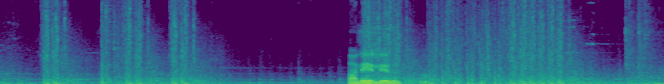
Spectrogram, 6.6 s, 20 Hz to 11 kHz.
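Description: Gunfire rattles in Uncharted 4 during the prison breakout stealth escape: rapid bursts of shots early on, then a sharper, louder volley midway, while a player talks over the action.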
